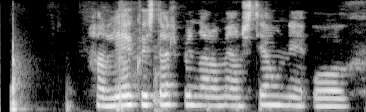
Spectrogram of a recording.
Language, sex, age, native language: Icelandic, female, 14, Icelandic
